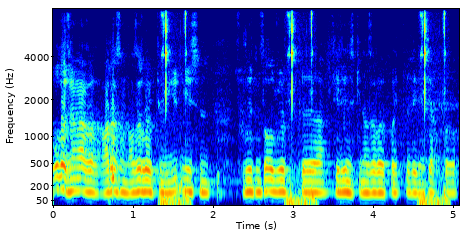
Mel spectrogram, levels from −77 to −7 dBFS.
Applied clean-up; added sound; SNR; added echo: none; Scissors; 2 dB; none.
